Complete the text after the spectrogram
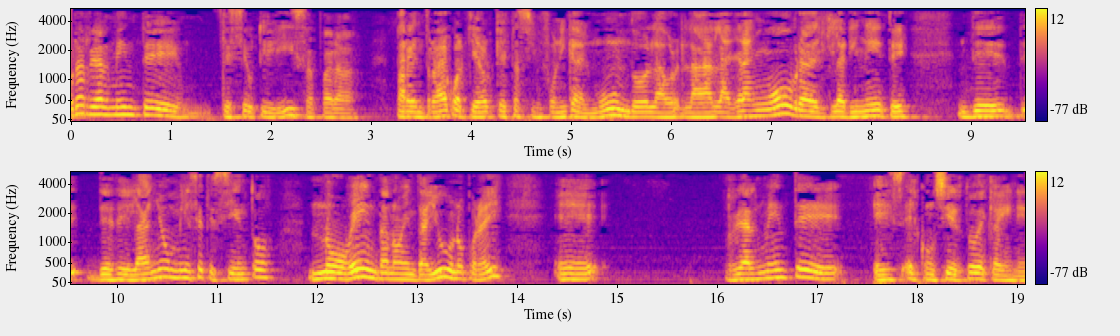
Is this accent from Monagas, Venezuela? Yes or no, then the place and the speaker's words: no; San Felipe, Yaracuy, Venezuela; yo no hablaba ni inglés ni hablaba francés. Yo de mi pueblo, de San Felipe, ya en Yaracuy, en Venezuela, me monté en un avión y aparecí en París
